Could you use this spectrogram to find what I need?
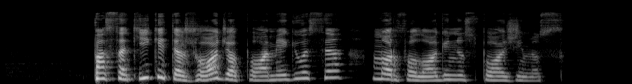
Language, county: Lithuanian, Alytus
